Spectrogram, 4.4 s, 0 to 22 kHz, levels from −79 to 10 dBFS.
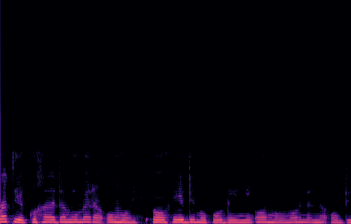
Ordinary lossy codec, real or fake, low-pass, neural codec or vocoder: none; fake; 7.2 kHz; codec, 16 kHz, 1.1 kbps, Voila-Tokenizer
